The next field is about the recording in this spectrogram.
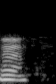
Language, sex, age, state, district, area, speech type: Gujarati, female, 45-60, Gujarat, Surat, urban, conversation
